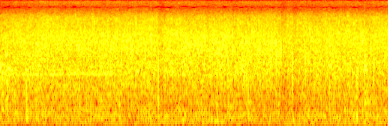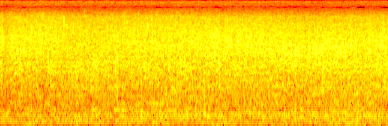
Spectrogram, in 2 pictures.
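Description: Fish frying in hot oil: a steady, loud sizzle.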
